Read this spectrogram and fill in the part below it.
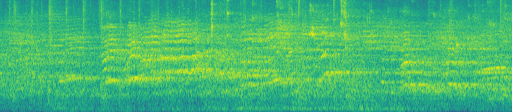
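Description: Spectators and players shout and cheer in a large echoing hall.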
